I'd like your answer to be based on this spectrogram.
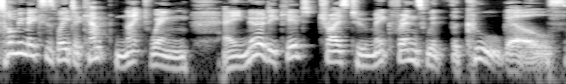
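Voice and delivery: vintage radio presenter delivery. Auditioning for voice acting, speaker narrates a camp story in an old-timey radio presenter voice. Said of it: "That's my radio presenter".

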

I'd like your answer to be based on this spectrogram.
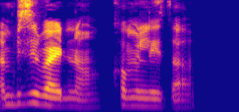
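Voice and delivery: ordinary talk, nothing marked

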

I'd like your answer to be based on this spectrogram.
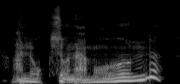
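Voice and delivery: odd, rough, weird creaky zombie voice. Recounting a film, the speaker voices a zombie calling out a name, weird zombie voice. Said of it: "In a weird zombie voice".

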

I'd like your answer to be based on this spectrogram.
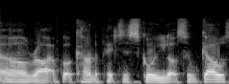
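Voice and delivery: ordinary talk

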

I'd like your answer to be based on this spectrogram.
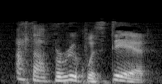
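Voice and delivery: put-on American Southern accent. Actor voicing a character's first line, in a southern accent. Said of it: "you did a kind of a southern accent for the first one".

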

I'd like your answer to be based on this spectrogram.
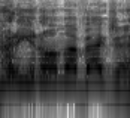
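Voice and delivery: very high, shrieking, screaming outburst. Recounting a woman's reaction when turned down during a pandemic, retelling her screaming. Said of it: "She starts screaming".

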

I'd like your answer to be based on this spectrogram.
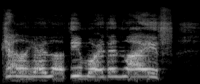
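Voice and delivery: mock, very high, loud screamed-out call. Retelling screaming out as she was being pulled away: retelling own scream. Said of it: "I just screamed out".

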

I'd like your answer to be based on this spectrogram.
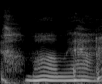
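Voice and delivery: frustrated, fed-up voice. Retelling a staged mother-daughter scene for a show: imitating a frustrated daughter. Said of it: "the mother-daughter, like, frustrated thing where I'm like".

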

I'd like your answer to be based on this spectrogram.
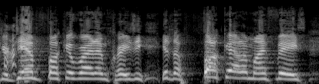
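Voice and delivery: full screaming outburst, very high-pitched. Retelling a confrontation with a stranger in a bar: imitating someone screaming.

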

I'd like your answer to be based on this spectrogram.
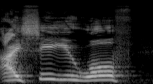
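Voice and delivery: mock, very slow yell, each word stretched. Recounting a stream, retelling a yell at someone unheard from in years: retelling a yell. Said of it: "I'm just literally yelling like".

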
